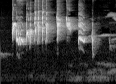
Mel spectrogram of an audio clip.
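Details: Orange-headed thrush lure song, for coaxing birds that sing little: a rapid, dense two-second string of rich whistled and chattering notes, some sliding downward, with faint low rustling near the end.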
